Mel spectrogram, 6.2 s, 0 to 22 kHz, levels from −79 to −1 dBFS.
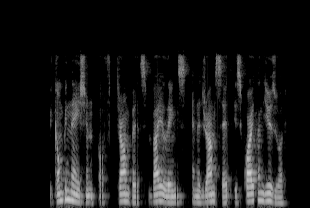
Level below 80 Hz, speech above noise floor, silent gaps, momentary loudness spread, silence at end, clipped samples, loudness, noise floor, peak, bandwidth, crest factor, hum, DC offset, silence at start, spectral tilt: -62 dBFS; over 64 dB; 2.29-2.33 s; 10 LU; 0.5 s; under 0.1%; -26 LUFS; under -90 dBFS; -4 dBFS; 7.8 kHz; 22 dB; none; under 0.1%; 1 s; -5 dB/octave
